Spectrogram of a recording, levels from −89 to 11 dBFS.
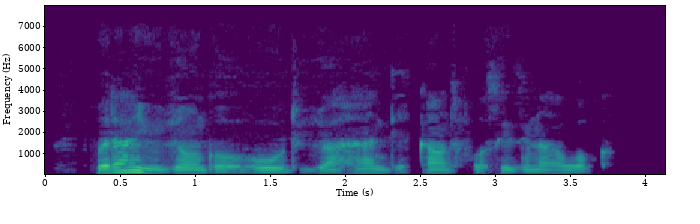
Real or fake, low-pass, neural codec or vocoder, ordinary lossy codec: real; 7.2 kHz; none; AAC, 32 kbps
